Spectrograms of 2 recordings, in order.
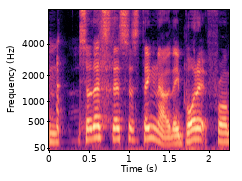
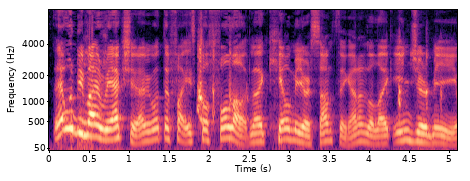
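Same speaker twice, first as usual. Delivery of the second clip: mock outrage; 6 semitones higher, 8 dB louder than usual. Real, not acted. Mock outrage over the weak beer.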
